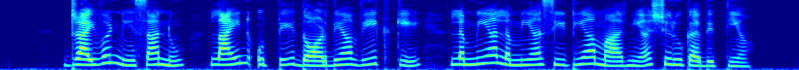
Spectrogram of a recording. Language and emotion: Punjabi, neutral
